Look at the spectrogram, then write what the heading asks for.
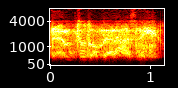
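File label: Hungarian aircraft damaged mood low, speech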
